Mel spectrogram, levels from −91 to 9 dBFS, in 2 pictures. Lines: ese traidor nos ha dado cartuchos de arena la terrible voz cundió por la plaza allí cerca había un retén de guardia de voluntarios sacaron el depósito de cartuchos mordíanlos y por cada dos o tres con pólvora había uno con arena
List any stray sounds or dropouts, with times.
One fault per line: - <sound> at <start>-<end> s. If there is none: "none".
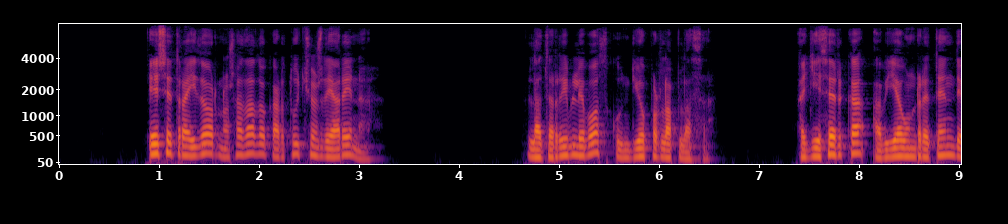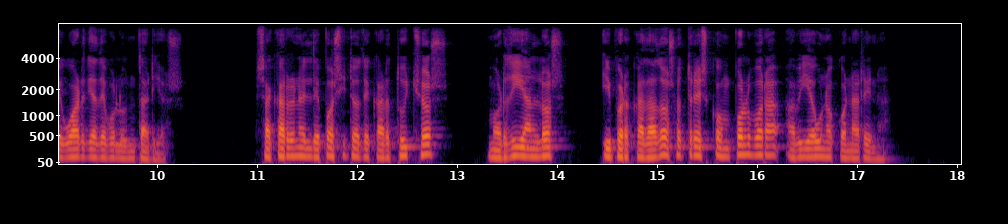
none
